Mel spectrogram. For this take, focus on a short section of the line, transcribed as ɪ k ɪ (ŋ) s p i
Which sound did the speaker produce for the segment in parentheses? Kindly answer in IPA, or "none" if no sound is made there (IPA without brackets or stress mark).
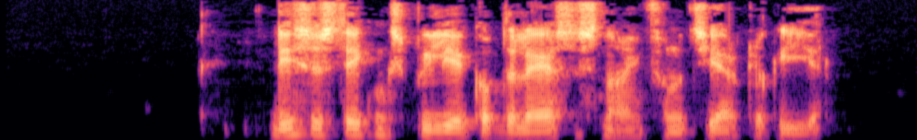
ŋ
